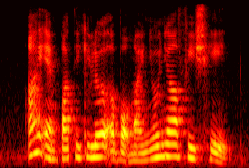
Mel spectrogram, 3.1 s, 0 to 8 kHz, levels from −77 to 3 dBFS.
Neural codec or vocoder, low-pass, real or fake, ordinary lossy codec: vocoder, 22.05 kHz, 80 mel bands, WaveNeXt; 7.2 kHz; fake; none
